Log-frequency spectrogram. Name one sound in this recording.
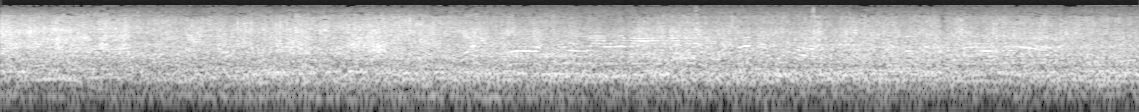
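Loud racing car engines roar and rev.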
